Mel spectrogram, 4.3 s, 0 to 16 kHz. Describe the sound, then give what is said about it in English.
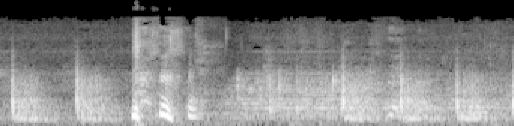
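Knocking on a door, four sharp, hollow raps spaced out unevenly, with murmured voices and other faint sounds underneath. “They're now knocking on the door 4 times.”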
